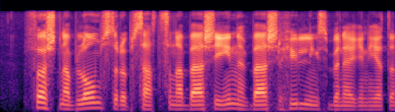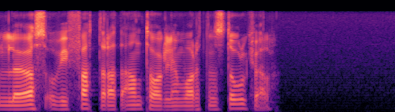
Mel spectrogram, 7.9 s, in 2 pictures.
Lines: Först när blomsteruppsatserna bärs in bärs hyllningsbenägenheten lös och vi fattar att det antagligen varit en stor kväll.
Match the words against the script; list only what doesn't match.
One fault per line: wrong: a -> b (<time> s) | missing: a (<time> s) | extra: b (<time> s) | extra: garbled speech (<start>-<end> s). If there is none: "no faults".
no faults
